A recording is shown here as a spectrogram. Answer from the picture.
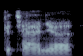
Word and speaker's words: Catania: that's a problem enough Catania well the simple way to spell that up is to say rhymes with Britannia and uh so I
